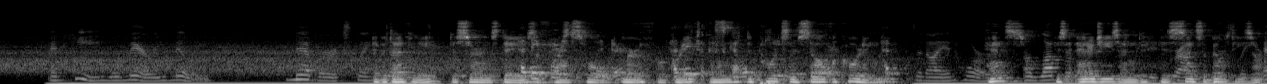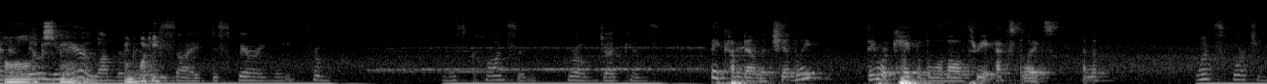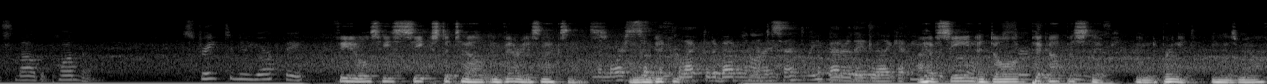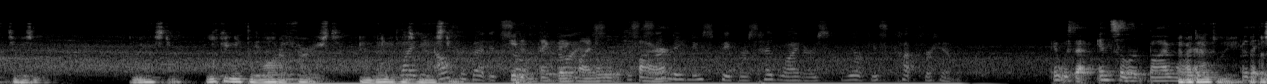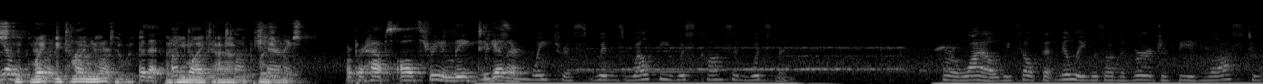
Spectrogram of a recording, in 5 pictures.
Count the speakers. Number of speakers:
three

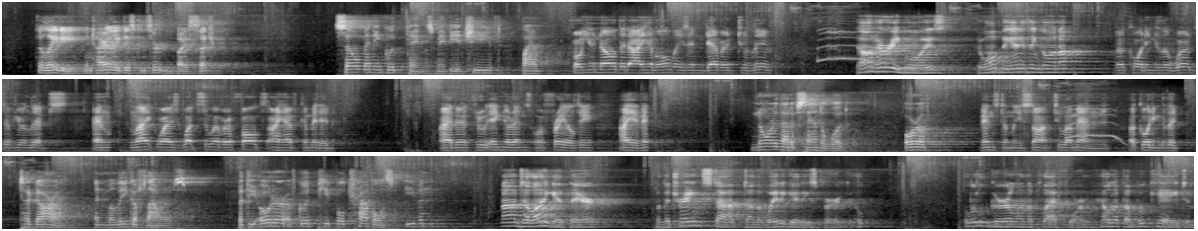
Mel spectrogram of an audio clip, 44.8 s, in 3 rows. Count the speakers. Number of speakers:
four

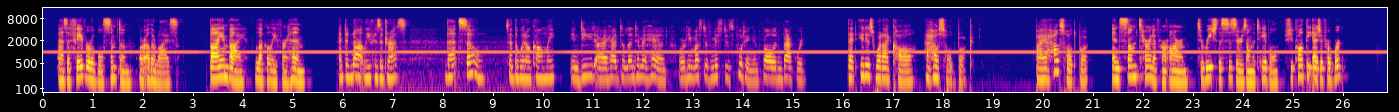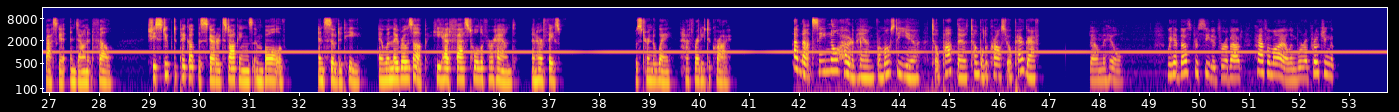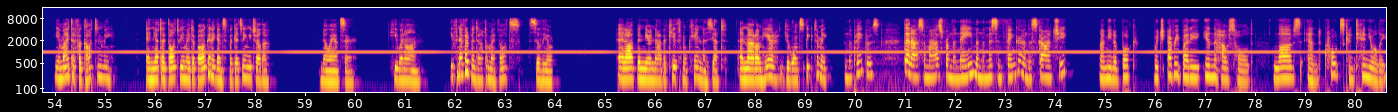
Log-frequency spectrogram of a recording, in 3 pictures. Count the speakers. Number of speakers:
four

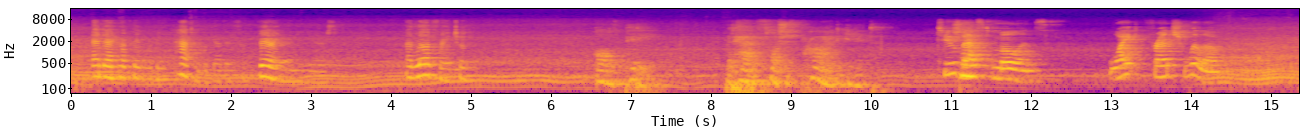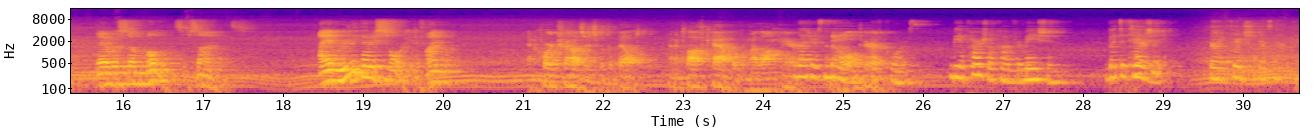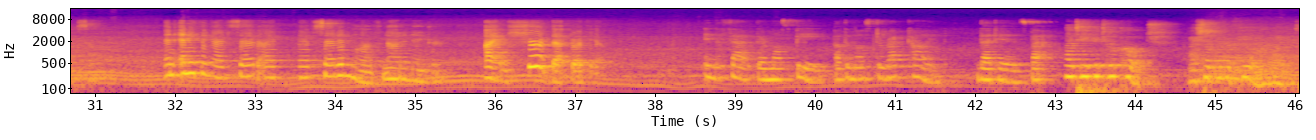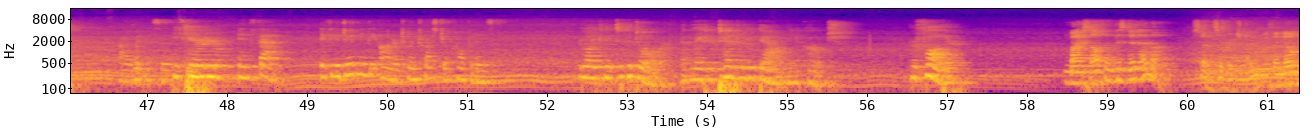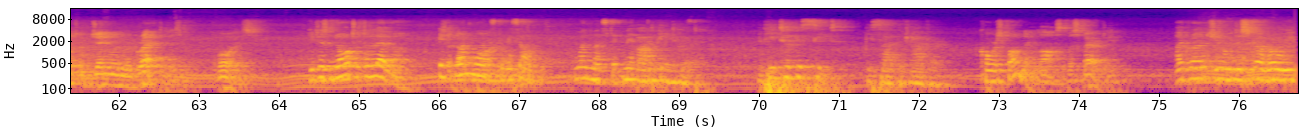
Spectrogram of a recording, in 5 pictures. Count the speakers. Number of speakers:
six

